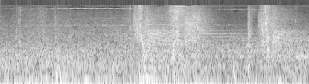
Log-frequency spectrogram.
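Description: A magical whoosh sound effect sweeps past.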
